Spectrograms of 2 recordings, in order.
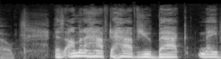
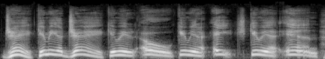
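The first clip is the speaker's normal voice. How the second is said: higher-pitched pep-rally chant; cheerleader; 5 semitones higher than usual. Pretend. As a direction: spell it out like a cheer squad. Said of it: "I sound like a cheerleader there".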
